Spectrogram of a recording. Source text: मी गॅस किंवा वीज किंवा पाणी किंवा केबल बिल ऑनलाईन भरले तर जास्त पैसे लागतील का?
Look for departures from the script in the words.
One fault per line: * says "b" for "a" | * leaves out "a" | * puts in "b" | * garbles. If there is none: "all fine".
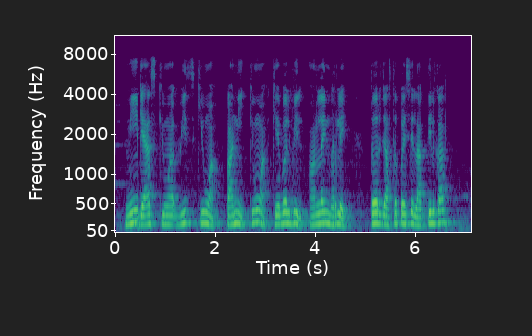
all fine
